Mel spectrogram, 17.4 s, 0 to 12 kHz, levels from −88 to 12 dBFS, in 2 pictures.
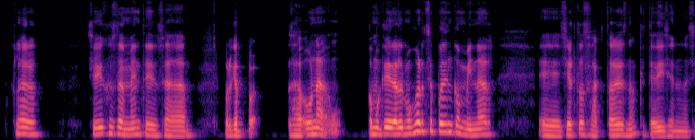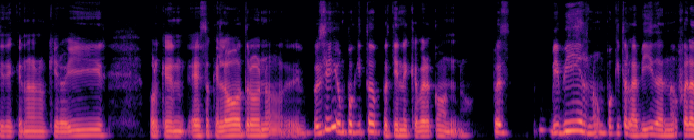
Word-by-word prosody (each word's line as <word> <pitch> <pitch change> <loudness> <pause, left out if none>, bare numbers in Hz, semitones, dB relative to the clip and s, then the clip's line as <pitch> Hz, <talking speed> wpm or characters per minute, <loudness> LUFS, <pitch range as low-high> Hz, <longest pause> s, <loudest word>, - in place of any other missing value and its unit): Claro, 150 -3 +1 0.5
sí, 155 +1 +2
justamente, 150 -4 +1
o - - -4
sea, 120 -1 0 0.4
porque, - - +3
po - - -6 0.3
o - - -7
sea, 130 0 +3
una 150 +1 +3
uh - - -8 0.3
como 155 +2 +2
que 155 +1 +7
a 150 - +10
lo 155 - +5
mejor 215 +7 +4
se 230 - -1
pueden 205 -1 +4
combinar, 145 -4 0 0.5
eh, 120 -1 +1
ciertos 135 +3 +1
factores, 125 +2 +1
¿no? 140 +5 -4
Que 170 - -17
te 105 - -1
dicen 110 0 -1
así 110 +2 -7
de 110 -1 -5
que - - -6
no, 110 0 -1
no 110 -1 -4
quiero 105 -2 -1
ir, 125 +2 -2 0.5
porque, 115 0 -2
em, 110 -1 0
esto 120 -1 -1
que 110 - -4
lo 120 +3 +4
otro, 125 0 +2
¿no? 105 -12 -3
Eh, - - -9
pues 180 +1 -1
sí, 295 +6 +5
un 205 - +1
poquito, 200 0 0
pues, 125 - -2
tiene 125 -1 0
que - - -4
ver 115 +1 +1
con, 125 +1 -6 0.2
pues, 190 -3 -1 0.3
vivir, 225 -1 +1
¿no? 180 - -4
Un 185 - -5
poquito 175 -1 -5
la 125 - +1
vida, 130 +1 -1
¿no? 125 +1 -3
Fuera 135 -1 +2
130 Hz, 205 wpm, -22 LUFS, 120-165 Hz, 0.5 s, a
